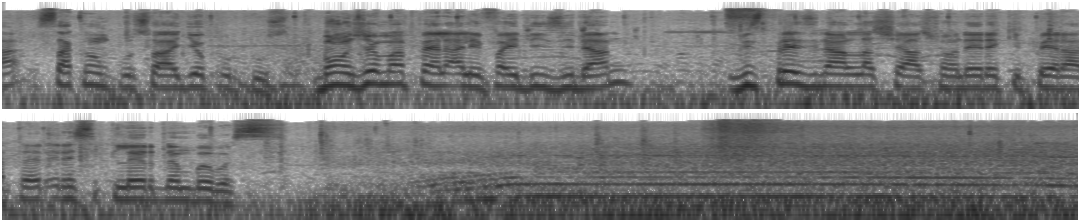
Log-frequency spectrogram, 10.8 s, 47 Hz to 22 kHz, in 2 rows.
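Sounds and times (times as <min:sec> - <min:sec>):
speech: 0:00.0 - 0:06.9
heavy garbage truck engine rumbling arriving at a dump: 0:00.0 - 0:10.7
outdoor noise at a dump: 0:00.0 - 0:10.7
garbage truck air brakes hissing: 0:08.9 - 0:09.5.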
